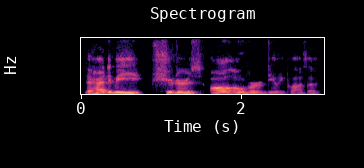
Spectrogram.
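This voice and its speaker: A man's voice: mid-range voice, big pitch swings, normal speed. A man acting a stubborn, disbelieving sceptic, speaking emphatically in a scripted scene. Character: stubborn, doubting male sceptic in the audience. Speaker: actor in a screenplay table read.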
